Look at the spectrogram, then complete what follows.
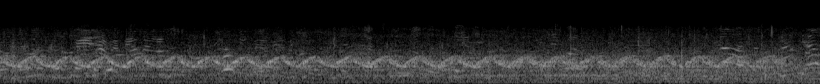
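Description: An electronic siren wailing up and down about three times a second, stopping shortly before the end, over background crowd chatter.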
